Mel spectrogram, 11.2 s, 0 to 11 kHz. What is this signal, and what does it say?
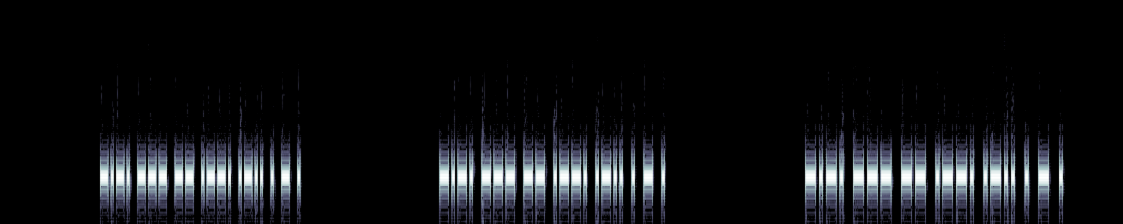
Morse code, heard as a keyed tone, about 37 wpm, 700 Hz. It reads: COMPLETE COMPLETE COMPLETE
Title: Speed-Racing Top 500 Words 30wpm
